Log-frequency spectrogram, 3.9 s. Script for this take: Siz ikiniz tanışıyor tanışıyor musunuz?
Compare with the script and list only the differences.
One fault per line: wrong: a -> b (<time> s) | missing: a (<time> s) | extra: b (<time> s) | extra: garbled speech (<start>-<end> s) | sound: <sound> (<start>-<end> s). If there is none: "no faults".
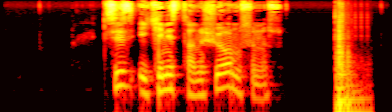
missing: tanışıyor (2.3 s)
sound: thud (3.4-3.7 s)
